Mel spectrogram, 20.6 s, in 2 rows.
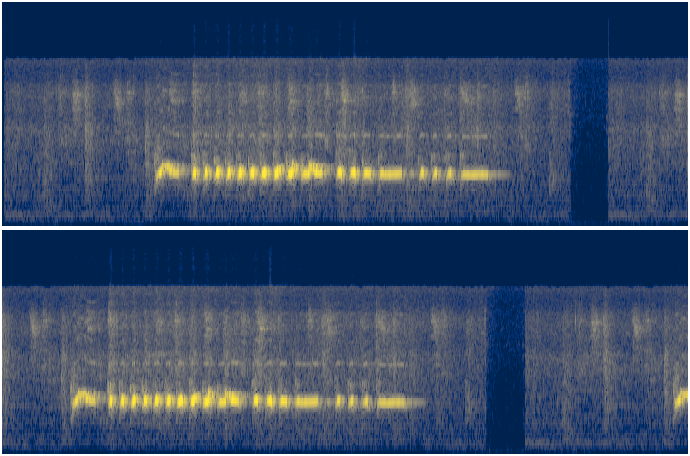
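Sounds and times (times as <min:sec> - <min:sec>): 
Bangkok type zebra dove singing quick evenly pulsed coos: 0:02.3 - 0:07.6, 0:11.3 - 0:16.7, 0:20.4 - 0:20.5.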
